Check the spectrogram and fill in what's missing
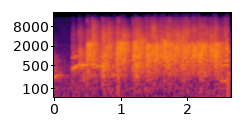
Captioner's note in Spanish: Aplauso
